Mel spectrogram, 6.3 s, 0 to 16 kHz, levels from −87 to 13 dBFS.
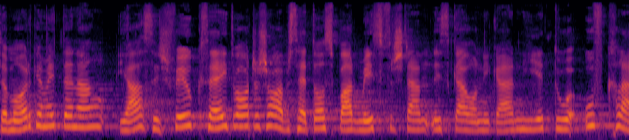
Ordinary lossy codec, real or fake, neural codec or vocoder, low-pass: none; real; none; 14.4 kHz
